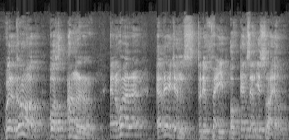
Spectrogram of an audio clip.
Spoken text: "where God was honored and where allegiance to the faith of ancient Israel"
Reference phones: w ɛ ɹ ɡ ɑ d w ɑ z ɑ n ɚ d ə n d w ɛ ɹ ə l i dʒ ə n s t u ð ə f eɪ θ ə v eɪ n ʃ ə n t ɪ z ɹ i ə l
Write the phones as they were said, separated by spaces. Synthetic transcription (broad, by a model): w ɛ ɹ ɡ ɑ d w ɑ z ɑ n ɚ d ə n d w ɛ ɹ ə l i dʒ ə n s t u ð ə f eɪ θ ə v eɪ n s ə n ɪ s ɹ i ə l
